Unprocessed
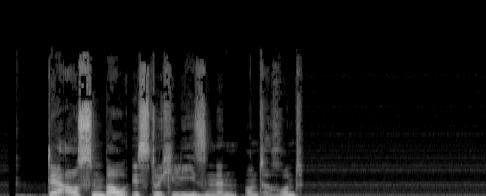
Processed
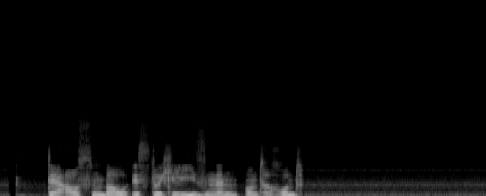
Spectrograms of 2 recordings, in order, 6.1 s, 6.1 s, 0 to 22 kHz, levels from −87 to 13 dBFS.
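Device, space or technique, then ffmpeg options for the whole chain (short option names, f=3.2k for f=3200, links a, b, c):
bass amplifier: -af "acompressor=threshold=-27dB:ratio=4,highpass=f=85:w=0.5412,highpass=f=85:w=1.3066,equalizer=f=110:t=q:w=4:g=-10,equalizer=f=230:t=q:w=4:g=9,equalizer=f=390:t=q:w=4:g=9,equalizer=f=2k:t=q:w=4:g=6,lowpass=f=2.2k:w=0.5412,lowpass=f=2.2k:w=1.3066"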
